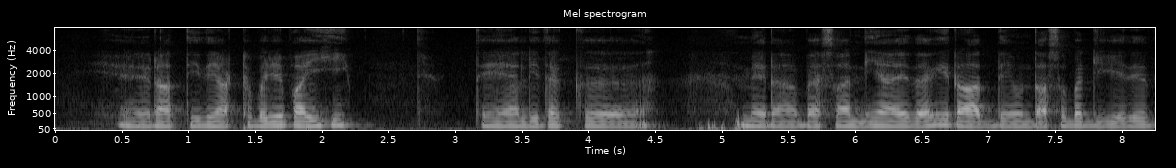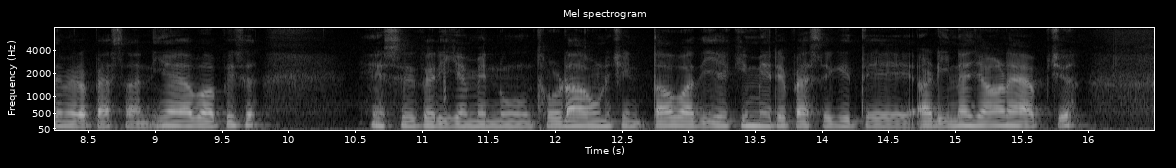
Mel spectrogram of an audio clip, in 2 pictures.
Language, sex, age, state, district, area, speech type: Dogri, male, 18-30, Jammu and Kashmir, Samba, rural, spontaneous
